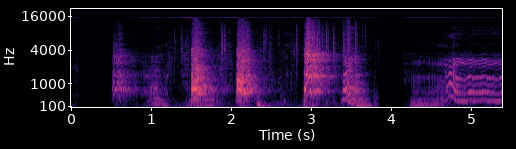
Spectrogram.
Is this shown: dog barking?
yes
